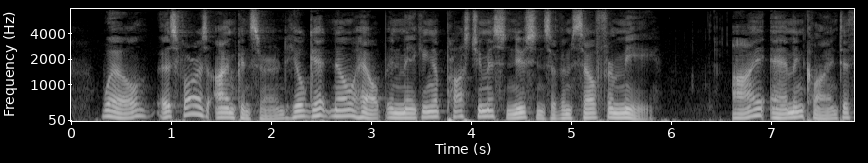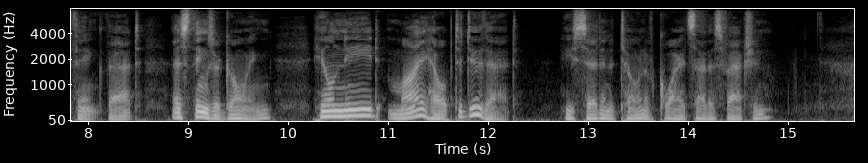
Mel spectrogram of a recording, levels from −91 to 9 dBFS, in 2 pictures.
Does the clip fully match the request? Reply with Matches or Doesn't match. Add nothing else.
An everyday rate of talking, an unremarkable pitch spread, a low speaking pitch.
Doesn't match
